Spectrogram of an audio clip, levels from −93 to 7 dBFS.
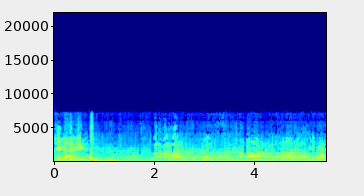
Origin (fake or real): fake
